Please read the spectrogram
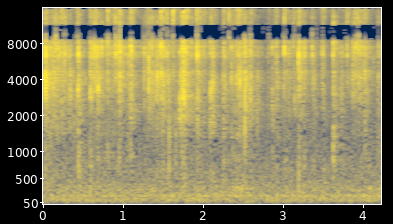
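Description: Parchment paper crinkling in many small, irregular crackles as its ends are folded and twisted shut around a soft butter log.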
